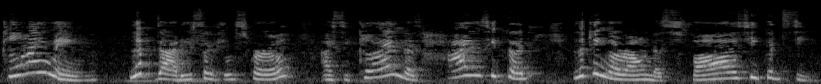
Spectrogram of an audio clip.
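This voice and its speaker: Lady doing library storytime, high sing-song swings, takes it slow, really expressive. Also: slight background noise, poor audio. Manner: expressive, animated. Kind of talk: children's storybook read-aloud.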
